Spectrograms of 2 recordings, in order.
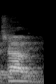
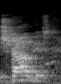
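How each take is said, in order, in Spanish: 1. El acento está en la segunda sílaba. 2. El acento está en la primera sílaba. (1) "como raro se escucha" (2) "esa rayita para decir Chávez, en la A"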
